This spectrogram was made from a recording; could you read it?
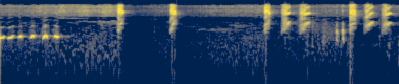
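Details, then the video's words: Wild white-rumped shama in song, used to prompt other shamas to sing: a quick row of low whistled pips, then scattered sharp high clicks and chips in bursts. "kicauan MURAI BATU di alam bebas Tanpa Isian||cocok untuk pancingan murai batu macet"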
